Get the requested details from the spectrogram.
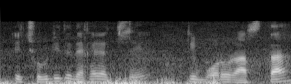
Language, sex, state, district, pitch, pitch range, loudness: Bengali, male, West Bengal, North 24 Parganas, 115 Hz, 100-120 Hz, -19 LUFS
